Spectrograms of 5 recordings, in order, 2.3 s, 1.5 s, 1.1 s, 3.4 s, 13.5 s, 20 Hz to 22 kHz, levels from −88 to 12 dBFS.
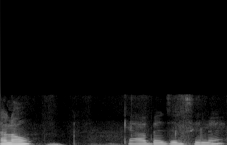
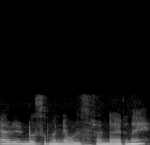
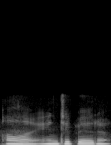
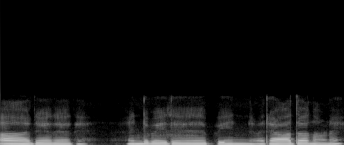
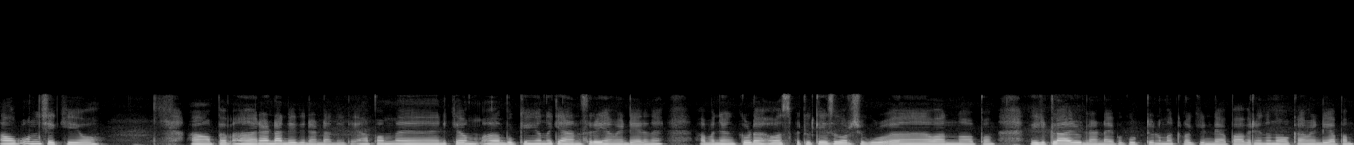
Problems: background sounds at intervals, low volume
